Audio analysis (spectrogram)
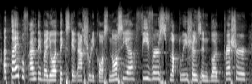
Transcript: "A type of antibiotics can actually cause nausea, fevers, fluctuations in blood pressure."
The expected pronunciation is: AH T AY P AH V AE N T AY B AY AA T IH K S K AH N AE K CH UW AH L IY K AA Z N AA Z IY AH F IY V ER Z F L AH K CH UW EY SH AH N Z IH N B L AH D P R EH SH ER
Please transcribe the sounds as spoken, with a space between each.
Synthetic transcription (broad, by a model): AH T AY P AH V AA N T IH B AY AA T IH K S K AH N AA K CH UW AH L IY K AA S N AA S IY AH F IY V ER S F L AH K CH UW EY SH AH N S IH N B L AH D P R EH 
